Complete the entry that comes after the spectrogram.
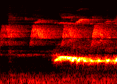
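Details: Local zebra dove in full voice giving its long rolling song: a steady, even, mid-pitched purring trill that starts abruptly and holds level, with faint higher chirps behind it.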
